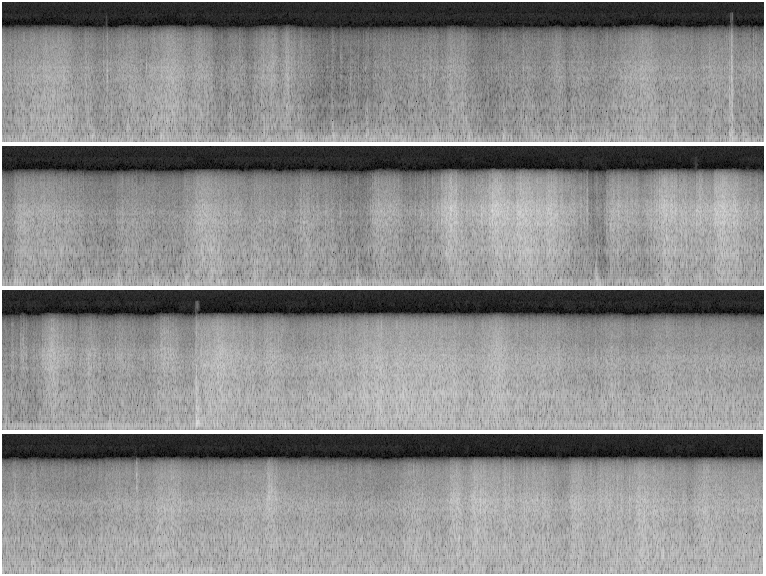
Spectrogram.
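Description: Heavy rain and tornado winds buffeting a stopped car, heard from inside the cabin, over the steady low hum of the car's idling engine. A single sharp knock about seventeen seconds in.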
